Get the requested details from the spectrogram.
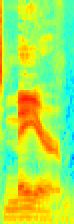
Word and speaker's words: Mare: She's the mayor actually of that town. M-A-R-E. But she would pronounce mayor. That is the accent.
